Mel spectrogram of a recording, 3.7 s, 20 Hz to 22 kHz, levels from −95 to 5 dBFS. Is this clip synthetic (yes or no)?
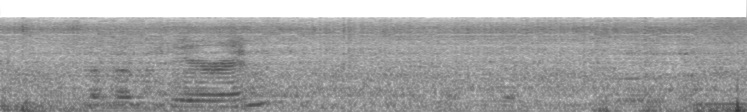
yes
